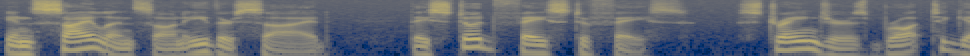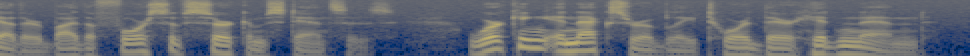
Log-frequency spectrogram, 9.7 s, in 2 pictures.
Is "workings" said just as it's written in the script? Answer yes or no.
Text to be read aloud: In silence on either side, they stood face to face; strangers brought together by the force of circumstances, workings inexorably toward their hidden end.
no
